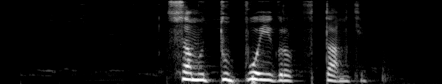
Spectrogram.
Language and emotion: Russian, angry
